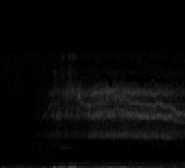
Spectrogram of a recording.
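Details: Havanese dog snoring during a nightmare: a faint, low buzzy drone that rises briefly, then holds steady for about a second, with a soft airy hiss above it.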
